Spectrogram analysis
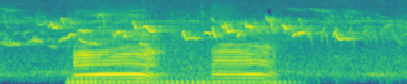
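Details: Two rich, harmonic moos about a second apart from cows walking home in the afternoon from the fields to their pen, dozens in the herd, with lively bird chirping above.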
